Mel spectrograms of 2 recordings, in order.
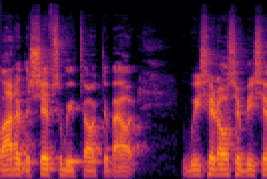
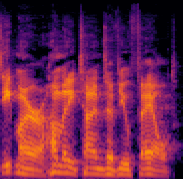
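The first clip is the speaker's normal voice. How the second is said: put-on gravelly old man voice. Retelling what Leo asked him, imitating Leo. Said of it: "in his in his Leo voice".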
